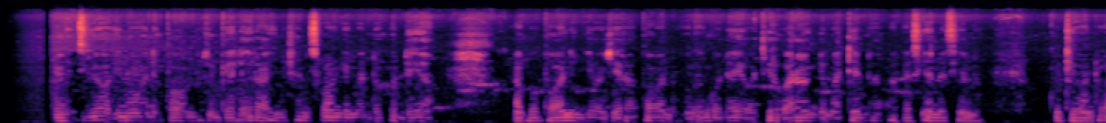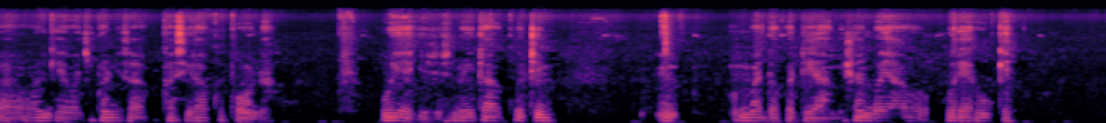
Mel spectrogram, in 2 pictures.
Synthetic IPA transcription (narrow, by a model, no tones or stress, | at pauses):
mizijo̞ʔino̞anepaomet͡ʃibʱe̞lḛɾaino̞ʃandiswaŋɡe̞madʱo̞kodʱeja | apo̞paʋane̞ŋɡe̞ʋat͡ʃiɾapaʋantuʋaŋɡeŋɡo̞ɗaiʋat͡ʃirwaɾaŋɡe̞mate̞ndaakasija̰nasija̰na | kutiʋantʰuaʋa̰ʋaŋɡe̞ʋat͡ʃikwanisa̰kukasḭɾakupʰo̞na | uje̞ʔiʐiʐinʔo̞̰itakuti | madʱo̞ko̞dʱe̞jamiʃando̞jaʋo̞uɾe̞ɾuːke̞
